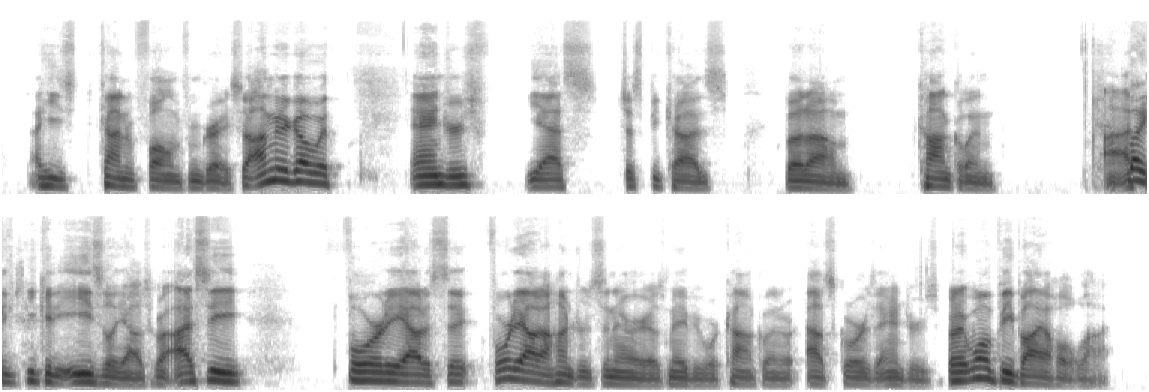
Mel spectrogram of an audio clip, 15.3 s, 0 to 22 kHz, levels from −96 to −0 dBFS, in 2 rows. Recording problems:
none

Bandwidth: 15 kHz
